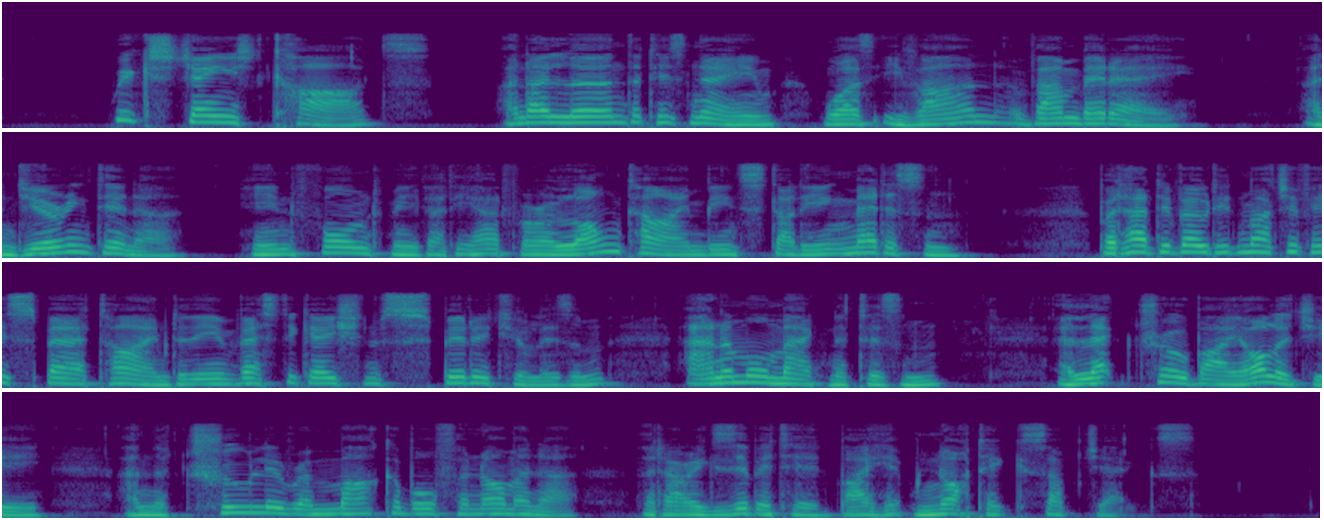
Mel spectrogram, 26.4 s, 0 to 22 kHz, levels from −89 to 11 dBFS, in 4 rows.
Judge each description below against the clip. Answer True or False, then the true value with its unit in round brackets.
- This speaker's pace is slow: True (130 wpm)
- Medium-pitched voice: True (150 Hz)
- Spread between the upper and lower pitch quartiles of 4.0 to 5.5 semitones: True (5.0 semitones)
